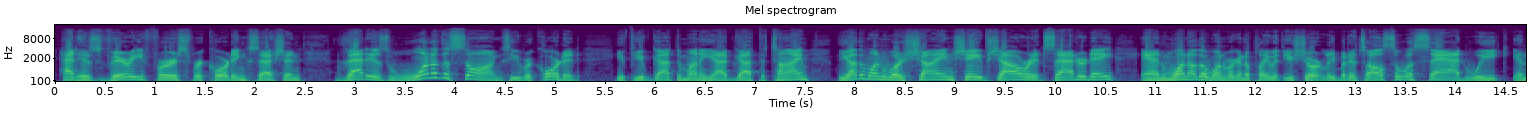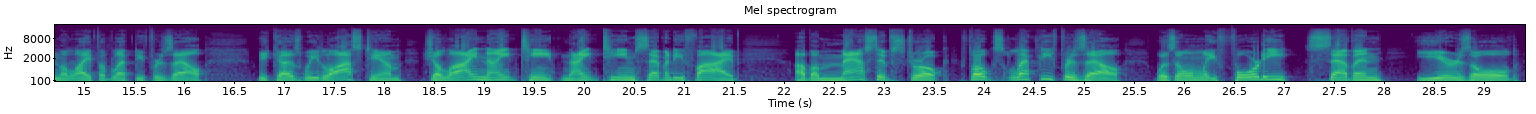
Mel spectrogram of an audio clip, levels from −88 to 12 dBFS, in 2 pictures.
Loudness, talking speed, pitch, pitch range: -18 LUFS, 150 wpm, 150 Hz, 125-175 Hz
